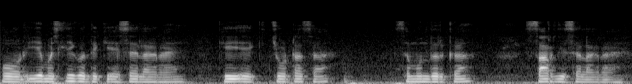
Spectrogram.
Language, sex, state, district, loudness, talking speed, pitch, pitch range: Hindi, male, Arunachal Pradesh, Lower Dibang Valley, -16 LUFS, 200 wpm, 125 Hz, 115-130 Hz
